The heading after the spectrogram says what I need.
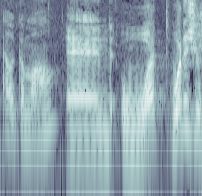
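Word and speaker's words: El-Gamal: first to you you profile the developer uh El gadab how do you say his last name El Gamal and what what is your sense of this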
